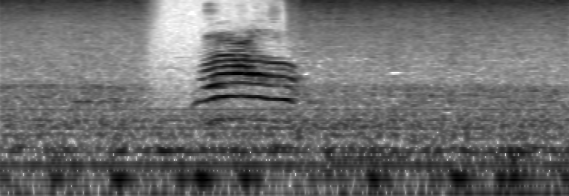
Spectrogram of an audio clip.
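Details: A single plaintive, slightly falling meow, about half a second long, from a Tonkinese kitten begging for something kept in a cupboard, against a steady hiss.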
